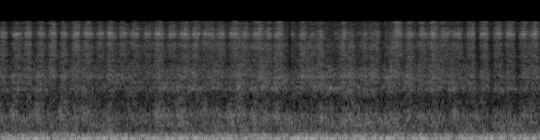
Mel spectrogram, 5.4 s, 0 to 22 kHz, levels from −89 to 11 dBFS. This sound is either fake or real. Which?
real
